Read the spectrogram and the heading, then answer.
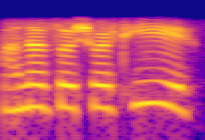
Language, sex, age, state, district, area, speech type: Kashmiri, female, 30-45, Jammu and Kashmir, Shopian, urban, conversation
